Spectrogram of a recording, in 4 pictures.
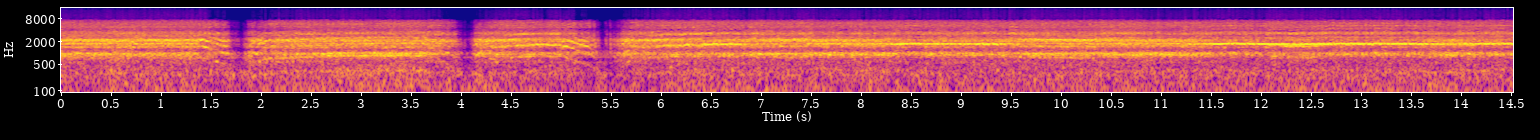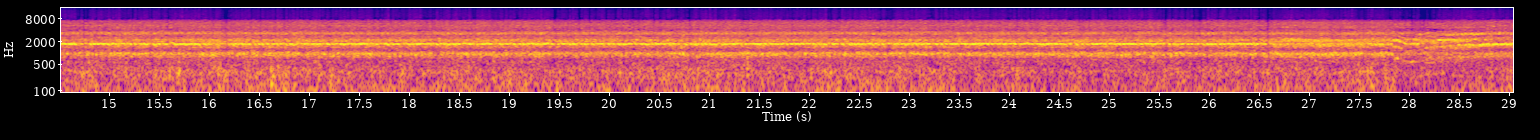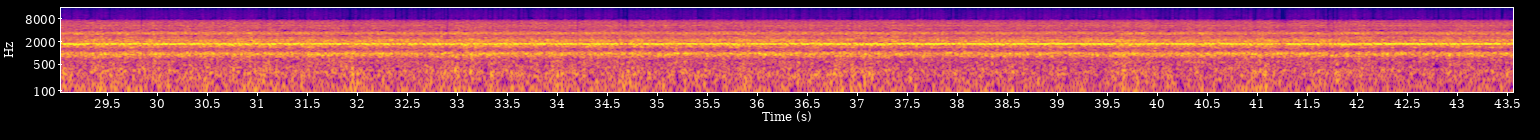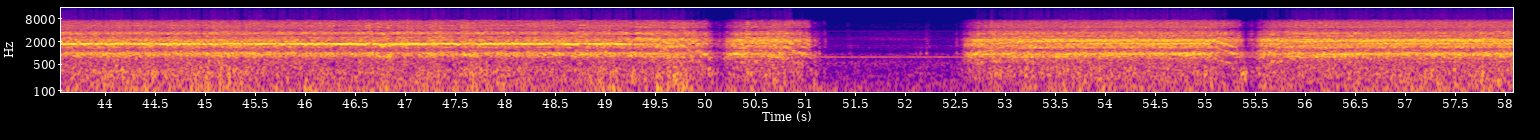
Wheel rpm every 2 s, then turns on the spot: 190, 170, 130, 210, 230, 230, 230, 230, 230, 230, 230, 230, 230, 230, 210, 230, 230, 230, 230, 230, 230, 230, 230, 230, 220, 80, 100, 170, 200.
50-52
